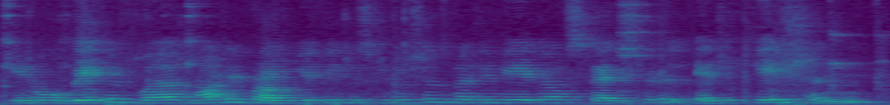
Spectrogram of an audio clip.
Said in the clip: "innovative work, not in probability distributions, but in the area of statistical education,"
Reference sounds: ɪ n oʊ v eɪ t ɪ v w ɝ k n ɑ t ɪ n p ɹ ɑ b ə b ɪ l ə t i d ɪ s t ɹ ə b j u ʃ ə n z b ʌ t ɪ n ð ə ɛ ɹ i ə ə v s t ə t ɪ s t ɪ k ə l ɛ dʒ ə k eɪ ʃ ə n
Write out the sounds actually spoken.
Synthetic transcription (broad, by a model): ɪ n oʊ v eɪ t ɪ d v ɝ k n ɑ t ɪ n p ɹ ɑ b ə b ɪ ə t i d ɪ s t ɹ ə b j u ʃ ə n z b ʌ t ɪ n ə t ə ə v s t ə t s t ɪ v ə l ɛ dʒ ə k eɪ ʃ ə n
